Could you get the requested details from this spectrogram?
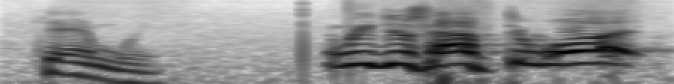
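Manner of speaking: usual speaking voice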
